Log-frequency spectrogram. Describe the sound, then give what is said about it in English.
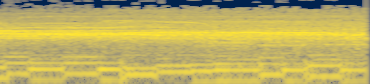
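A crowd cheers and whoops continuously, loud yells and shouts layered over a steady roar, with a thumping bass rhythm pulsing underneath throughout. “Okay, I will try and resist the crowd surge right there.”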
